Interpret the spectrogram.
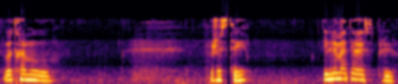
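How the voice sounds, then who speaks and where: Haughty Parisian mistress, muffled recording. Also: female voice, lowish voice, slow. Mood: scornful. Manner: theatrical, imperious, ironic. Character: haughty, romantic kept mistress, sharp-tongued Parisian woman. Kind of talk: 1950s French radio drama acting. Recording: dull vintage radio recording.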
